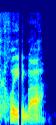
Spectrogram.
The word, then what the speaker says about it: Kleber: and you have a situation where how do you pronounce it? Kleba? – Yeah. Yeah. – It's Kleba. – Looks like Kleber, but it's Kleba.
